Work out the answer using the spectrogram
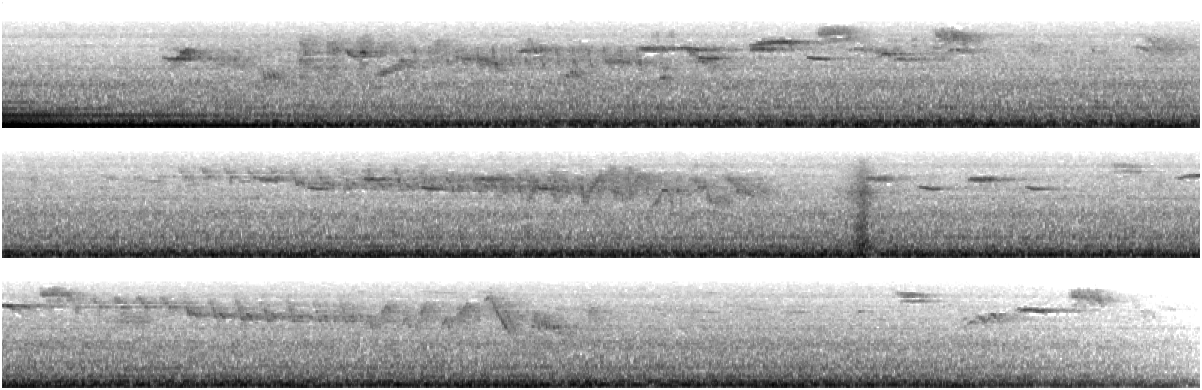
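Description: Birds chirping in short scattered calls over a steady low rumble of outdoor ambience, after music fades out in the first second or so.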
